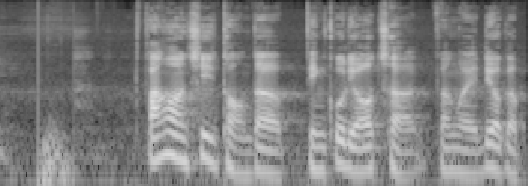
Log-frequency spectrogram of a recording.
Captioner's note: impact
